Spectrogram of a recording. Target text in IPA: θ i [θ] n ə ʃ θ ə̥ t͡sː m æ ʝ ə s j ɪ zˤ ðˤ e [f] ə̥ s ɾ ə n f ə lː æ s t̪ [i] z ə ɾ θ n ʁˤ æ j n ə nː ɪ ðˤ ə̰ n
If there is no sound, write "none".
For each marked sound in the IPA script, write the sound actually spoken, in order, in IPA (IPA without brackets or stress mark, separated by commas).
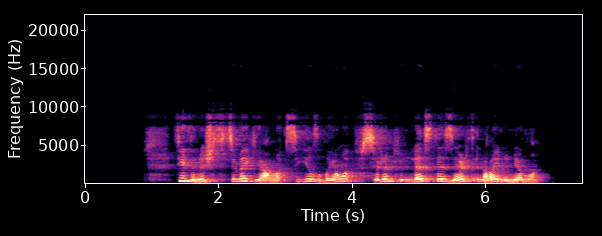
ð, f, æ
